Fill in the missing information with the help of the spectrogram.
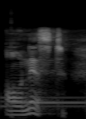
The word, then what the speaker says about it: honest: Okay, what I am speaking, honest, how I am pronouncing, honest. But you need to remember here, the spelling of word honest is what? H-O-N-E-S-T. So here word H is a consonant but producing vowel sounds.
